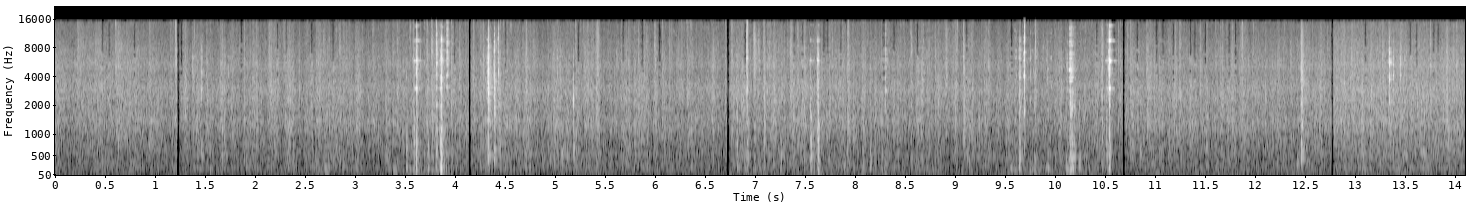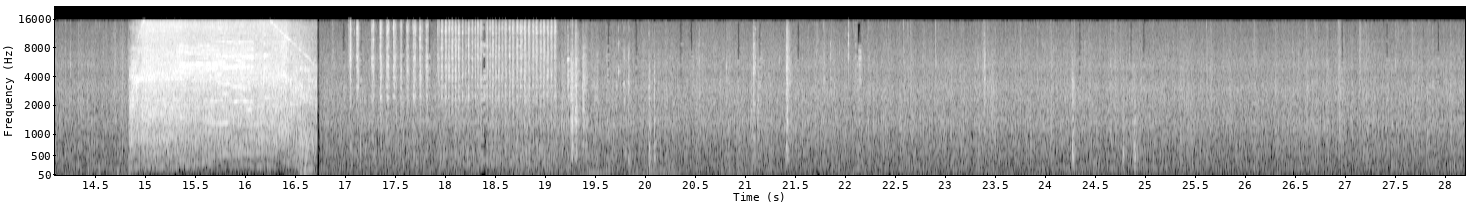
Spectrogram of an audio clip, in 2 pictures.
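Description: Clicks and knocks of metal parts and hand tools being handled, then a power tool running loudly on the aluminium brace for about two seconds, followed by about two seconds of quieter running.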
